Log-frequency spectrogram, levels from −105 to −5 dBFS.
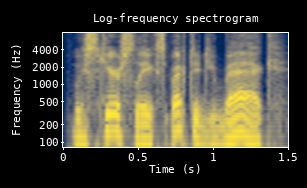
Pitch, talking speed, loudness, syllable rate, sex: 115 Hz, 200 wpm, -14 LUFS, 6.5 syllables/s, male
